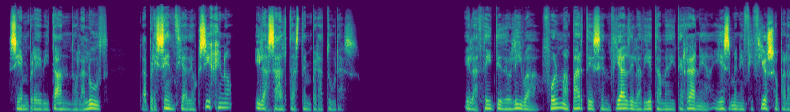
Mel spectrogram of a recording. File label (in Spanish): cuadro explicativo de tinajas Español; audio guia en castellano de almazara molino nuevo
